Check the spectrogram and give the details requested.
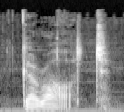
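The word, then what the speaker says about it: garrotte: I'm privileged like that, but in British English this is normally said as garrot.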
